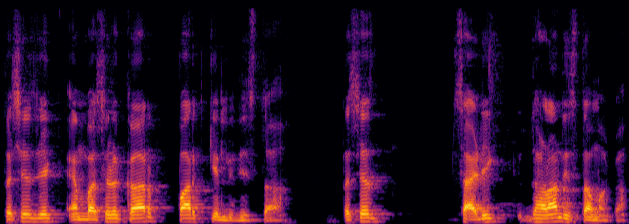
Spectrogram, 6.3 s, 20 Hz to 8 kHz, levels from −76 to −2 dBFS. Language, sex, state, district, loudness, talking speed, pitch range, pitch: Konkani, male, Goa, North and South Goa, -18 LUFS, 115 wpm, 100-130 Hz, 120 Hz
